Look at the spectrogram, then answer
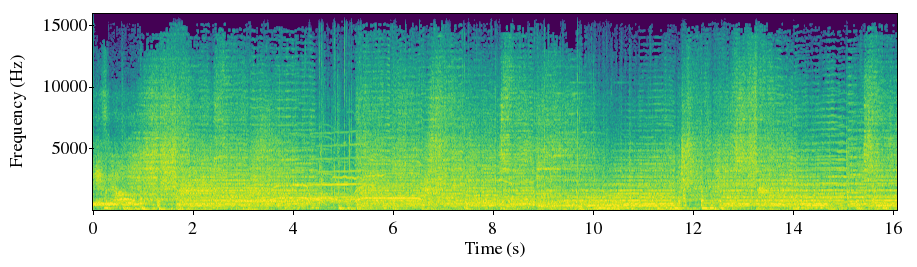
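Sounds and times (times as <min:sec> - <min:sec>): marching band playing chords: 0:00.1 - 0:16.0
crowd cheering: 0:01.7 - 0:11.9.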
